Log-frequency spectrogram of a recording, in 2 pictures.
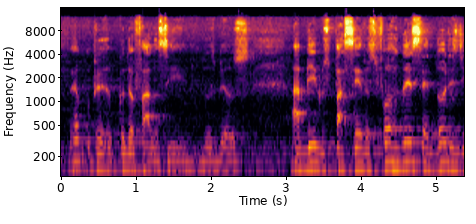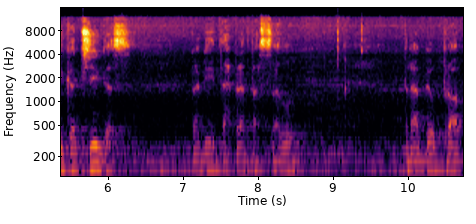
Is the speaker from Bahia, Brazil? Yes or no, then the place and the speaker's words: yes; Vitória da Conquista, Bahia, Brazil; Rádio Câmara de Vitória da Conquista, minha terra.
